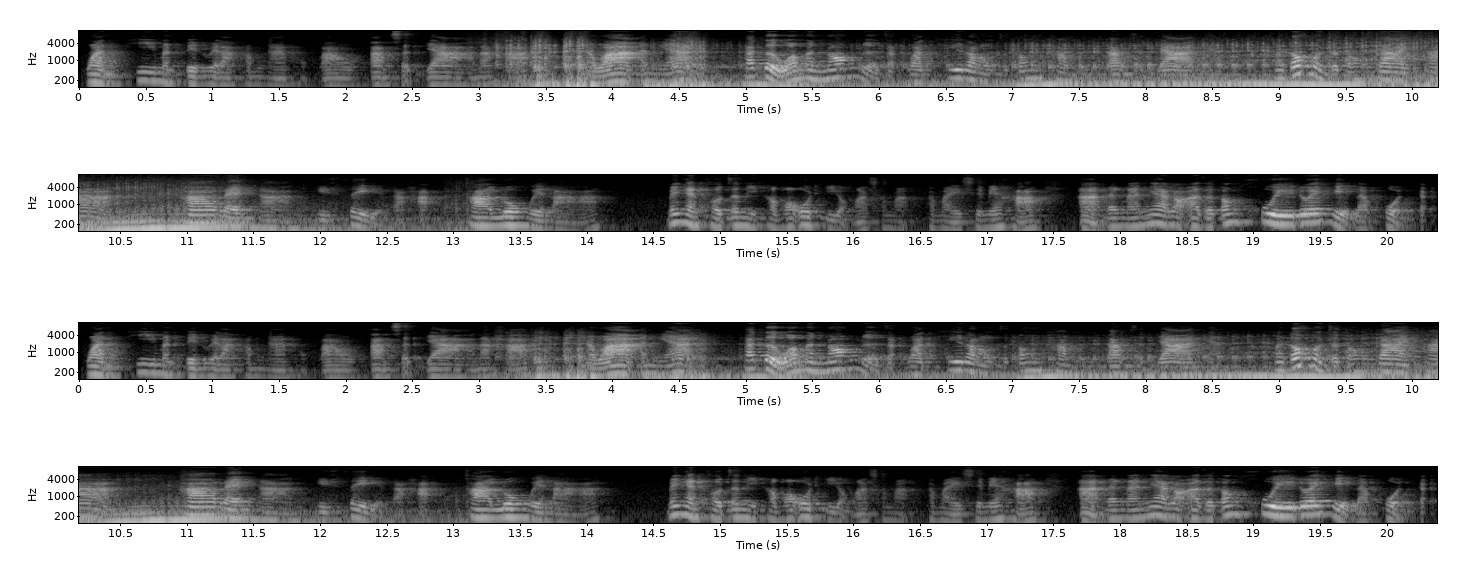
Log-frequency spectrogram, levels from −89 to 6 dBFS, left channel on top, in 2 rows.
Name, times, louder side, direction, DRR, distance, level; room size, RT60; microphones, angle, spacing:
voice 1, 0.1-3.4 3.8-4.6 5.0-8.6 9.0-10.4 10.9-12.8 13.1-14.1 14.6-17.4 17.7-20.1, equal, 5° left, 1 dB, 1.3 m, -30 dB
sound 1, 2.9-13.3, left 3 dB, 80° left, 0.6 m, -31 dB
15.0 x 13.5 x 3.0 m, 0.34 s
head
